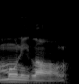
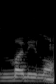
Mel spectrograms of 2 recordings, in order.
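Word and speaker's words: Muni Long: But then you got, like, this year, the girl who's nominated, how you pronounce it, Money or Mooney Long? It's Money Long.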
